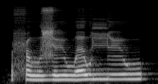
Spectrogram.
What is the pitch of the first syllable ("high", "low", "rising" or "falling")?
low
